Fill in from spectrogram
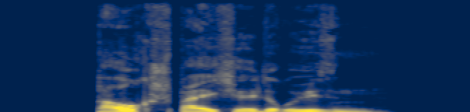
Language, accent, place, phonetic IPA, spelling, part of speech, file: German, Germany, Berlin, [ˈbaʊ̯xʃpaɪ̯çl̩ˌdʁyːzn̩], Bauchspeicheldrüsen, noun, De-Bauchspeicheldrüsen.ogg
- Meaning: plural of Bauchspeicheldrüse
